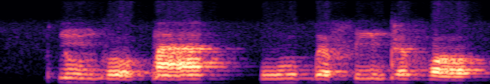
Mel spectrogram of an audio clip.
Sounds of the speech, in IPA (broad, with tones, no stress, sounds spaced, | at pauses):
ɗ ũ˧ ɡ oː˨ k͡p ã˧ | w u˨ ɓ ə˨ f ĩ˧ d ə˧ v ɔ˨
